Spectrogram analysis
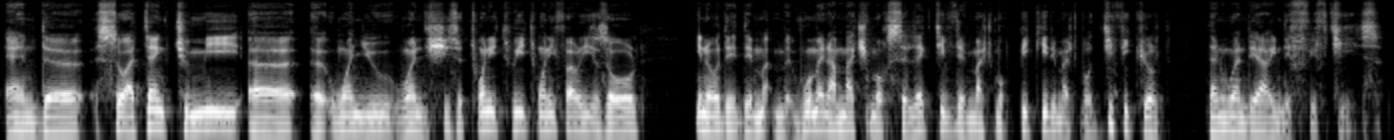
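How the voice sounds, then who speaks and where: A man's voice: on the low side, steady tone, normal speed, creaky, mellow. An older man from France with a French accent, speaking frankly as a podcast co-host and repeating words as he searches for English. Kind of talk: casual chat.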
